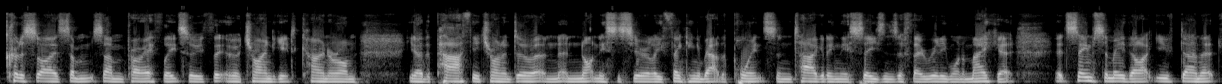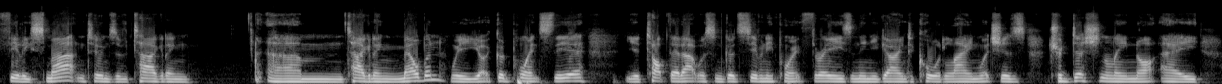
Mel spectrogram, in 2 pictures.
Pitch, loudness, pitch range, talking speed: 135 Hz, -18 LUFS, 130-140 Hz, 215 wpm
